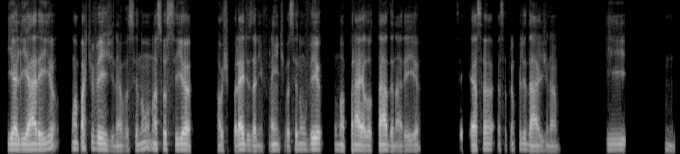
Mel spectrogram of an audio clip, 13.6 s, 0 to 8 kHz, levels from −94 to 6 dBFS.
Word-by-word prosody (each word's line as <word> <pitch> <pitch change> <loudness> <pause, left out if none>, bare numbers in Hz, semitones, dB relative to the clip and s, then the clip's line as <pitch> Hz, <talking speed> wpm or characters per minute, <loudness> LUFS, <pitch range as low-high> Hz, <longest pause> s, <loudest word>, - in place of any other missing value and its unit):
e, 105 +1 +4
ali, 100 0 +5
a 100 - +8
areia 100 +3 +4 0.3
com 115 - -4
a - - -1
parte 125 - +2
verde, 105 -7 0
né, 80 +1 -5
você 85 +3 -10
não 110 +4 -6
não 105 - -2
associa 105 -1 +2 0.5
aos - - -7
prédios 95 -2 +4
ali 85 - -1
em - - -16
frente, 95 0 -6
você 85 +3 -5
não 105 +1 -5
vê 105 +2 +3 0.2
uma 95 -1 -5
praia 95 -1 +3
lotada 90 0 +1
na 80 - -7
areia, 90 +3 -7 0.7
você - - -10
quer 90 - +2
essa 105 +3 -3
essa - - -15
tranquilidade, 85 -5 -3
né, 80 0 -9 1.0
e 95 0 -6 0.8
hum. 90 -4 -15
95 Hz, 150 wpm, -25 LUFS, 90-105 Hz, 1.0 s, a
